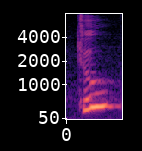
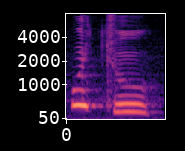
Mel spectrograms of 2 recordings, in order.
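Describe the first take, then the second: First: One-word query, TOUT lifted at the end; questioning. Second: Settled yes, TOUT brought down; confirming. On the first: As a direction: TOUT rising sharply as a question. Banker questions his partner's promise. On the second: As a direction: TOUT falling as a firm answer. Partner confirms in answer. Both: A narrator's reading.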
